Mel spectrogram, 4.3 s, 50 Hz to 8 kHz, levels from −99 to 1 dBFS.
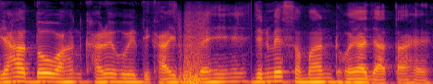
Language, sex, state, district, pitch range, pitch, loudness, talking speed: Hindi, male, Bihar, Gopalganj, 120-140 Hz, 130 Hz, -21 LUFS, 195 wpm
